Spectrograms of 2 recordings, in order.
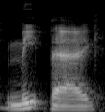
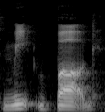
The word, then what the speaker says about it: Meatbug: I kept referring to them as Meatbag, but in actuality their name is Meatbug.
